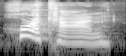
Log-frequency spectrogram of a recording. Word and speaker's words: Horicon: Oh, and you say it like you're not from Wisconsin. If you're from Wisconsin, you say Horacan.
